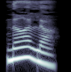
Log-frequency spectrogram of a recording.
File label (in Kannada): "ನಾಲ", Kannada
